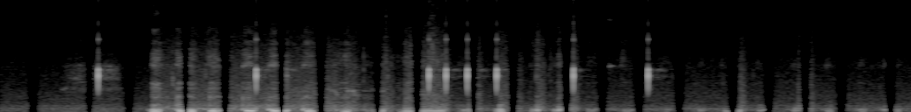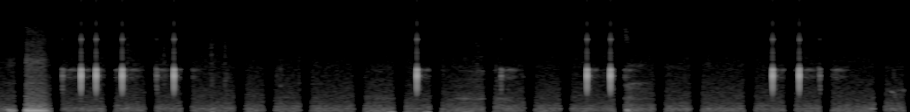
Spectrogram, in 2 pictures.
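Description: Short soft clicks sound from a game menu.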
